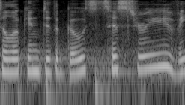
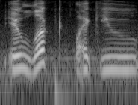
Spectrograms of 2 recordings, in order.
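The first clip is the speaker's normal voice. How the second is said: slow, higher teasing line; teasing friend; 4 semitones higher, 6 dB louder, slower than usual. Acted. Friend teasing the shaken investigator, slow and high. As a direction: draw it out like poking fun.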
